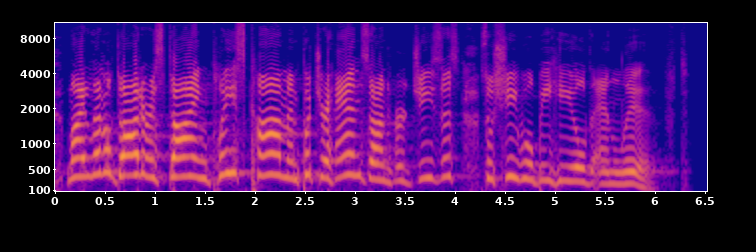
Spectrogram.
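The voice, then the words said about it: Urgent, pleading voice. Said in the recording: “hear the urgency in his voice?”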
